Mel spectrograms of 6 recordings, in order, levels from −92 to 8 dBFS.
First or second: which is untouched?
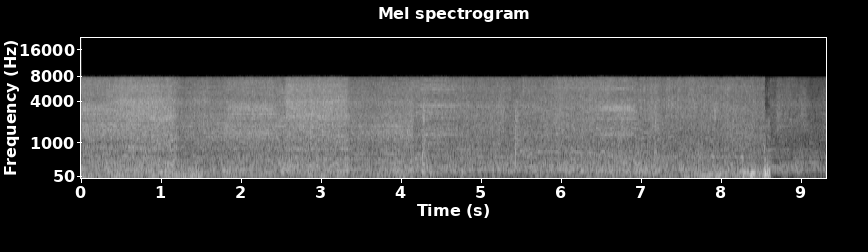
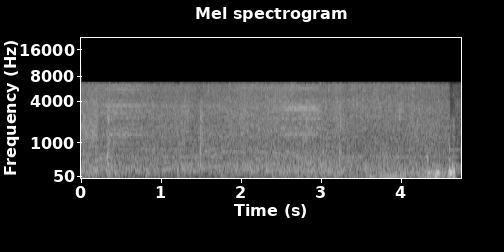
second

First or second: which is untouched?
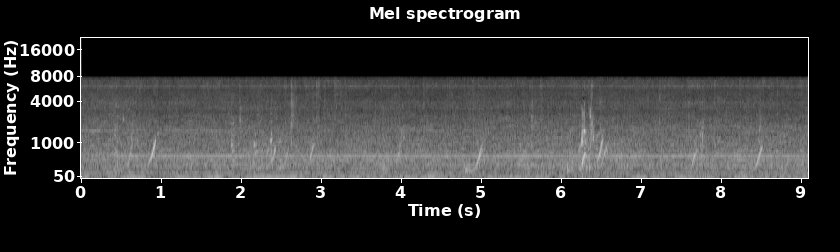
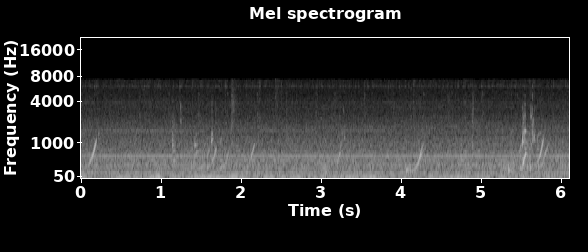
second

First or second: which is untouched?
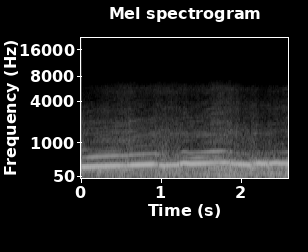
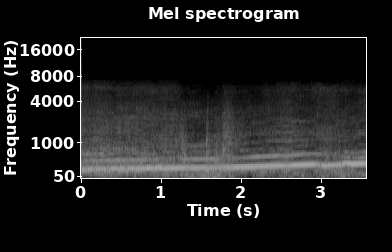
first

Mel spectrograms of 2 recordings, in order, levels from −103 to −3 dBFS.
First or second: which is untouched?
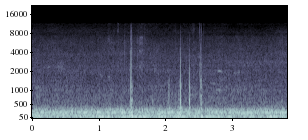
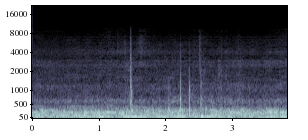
first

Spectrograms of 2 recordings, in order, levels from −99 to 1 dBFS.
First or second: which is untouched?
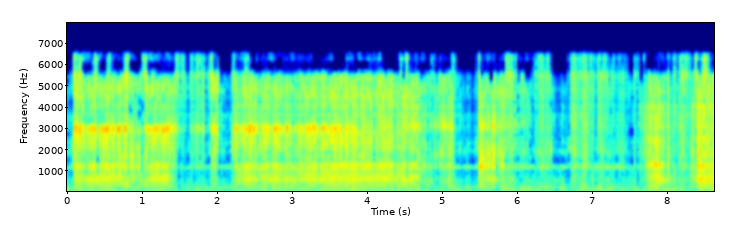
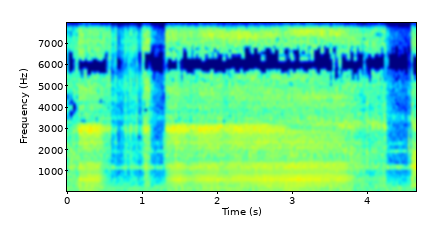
second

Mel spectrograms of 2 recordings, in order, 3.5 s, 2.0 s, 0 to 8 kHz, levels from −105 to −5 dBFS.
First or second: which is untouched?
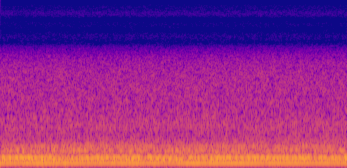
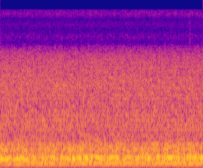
first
